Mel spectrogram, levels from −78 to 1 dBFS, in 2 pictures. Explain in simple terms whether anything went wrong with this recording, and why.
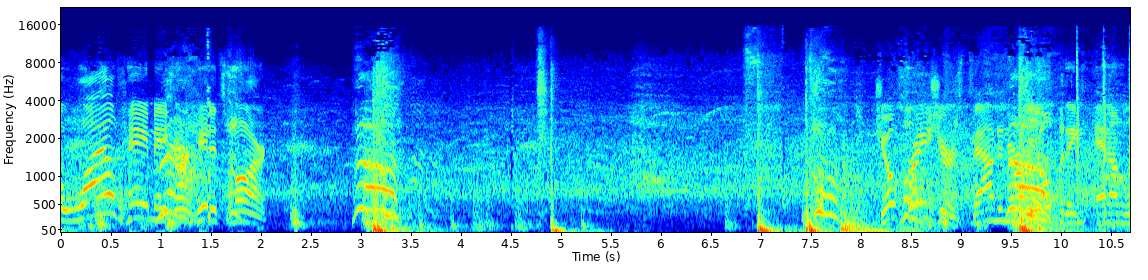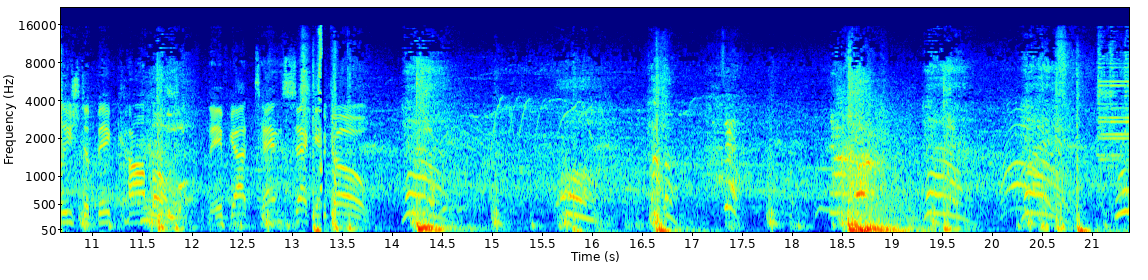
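Parts of the compressed audio data were damaged, which is called damaged data in a compressed stream. When the player reached those spots, it couldn't read the data properly, lost its place, and had to search for the next readable chunk before carrying on. You hear each one as a short chirp or blip lasting about 70 milliseconds, at 1.43–1.50, 4.46–4.53, 7.17–7.24 and 13.26–13.33 seconds.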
